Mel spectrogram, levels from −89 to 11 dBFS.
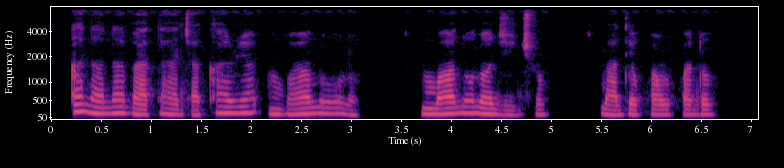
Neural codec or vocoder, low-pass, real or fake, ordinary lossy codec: vocoder, 22.05 kHz, 80 mel bands, Vocos; 7.2 kHz; fake; none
